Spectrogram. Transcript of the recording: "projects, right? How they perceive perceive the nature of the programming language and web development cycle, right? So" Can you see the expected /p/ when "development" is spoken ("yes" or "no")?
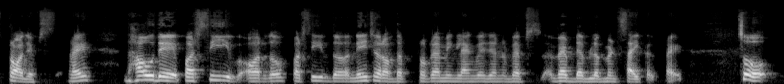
yes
